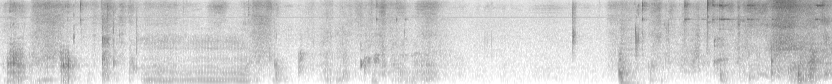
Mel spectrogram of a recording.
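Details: Twin six-year-old golden retrievers Shim and Shake playing tug of war with an old sock; a low, harmonic growl of about a second rumbles midway through, surrounded by scuffling, thumps and rustling.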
